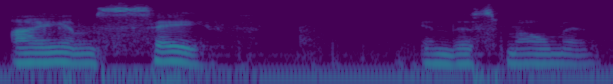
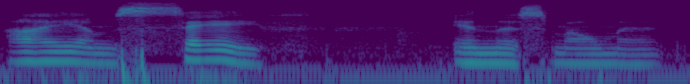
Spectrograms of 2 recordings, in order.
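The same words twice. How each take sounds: First: Calm affirmation. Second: Slow affirmation. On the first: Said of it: "And we can affirm". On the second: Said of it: "Affirm that with me". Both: Shown as a demonstration.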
